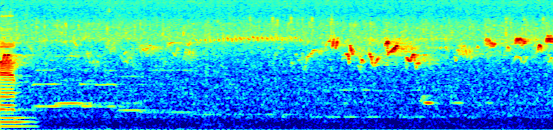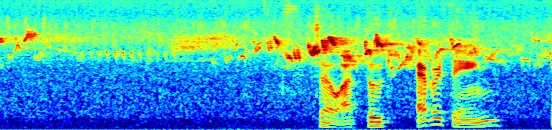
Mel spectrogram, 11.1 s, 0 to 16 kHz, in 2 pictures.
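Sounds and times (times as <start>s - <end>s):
faint steady hiss: 0.0s - 11.0s
fast ticking bird notes: 0.0s - 11.0s
small birds chirping: 0.0s - 11.0s.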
